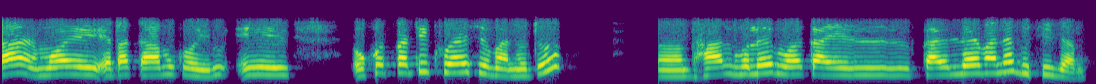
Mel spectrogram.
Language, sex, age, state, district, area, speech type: Assamese, female, 30-45, Assam, Biswanath, rural, conversation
